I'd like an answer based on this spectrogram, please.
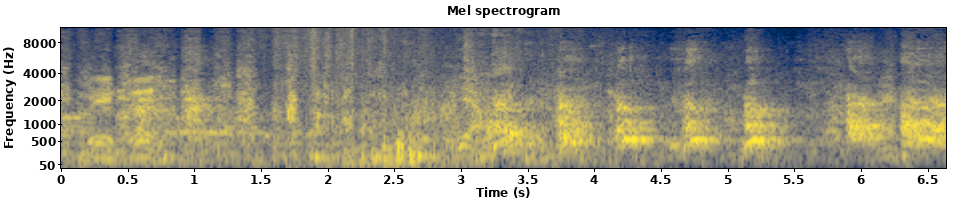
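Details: Rottweiler Marvin, Vietnam champion of September 2018, at the Gervi Kennel in Vietnam on an ordinary afternoon, being shown and posed; deep, rough barks come in uneven bursts between human voices talking close by.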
